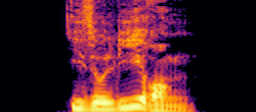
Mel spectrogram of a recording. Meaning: 1. isolation 2. insulation, lagging
- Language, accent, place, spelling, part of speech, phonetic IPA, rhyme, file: German, Germany, Berlin, Isolierung, noun, [ˌizoˈliːʁʊŋ], -iːʁʊŋ, De-Isolierung.ogg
